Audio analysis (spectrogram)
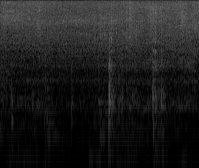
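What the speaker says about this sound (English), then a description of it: "Okay, so courgette going in." Chopped courgette goes into a pot of simmering vegan miso broth, giving a steady soft sizzle and bubbling with a few light clinks and stirring knocks, close by and no talking.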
